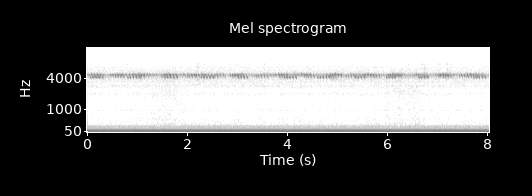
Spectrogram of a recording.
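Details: Crickets chirping, played back during a classroom lesson that says crickets talk by chirping and are mostly active at night; thin, high, pulsed chirps come in short repeated bursts over a loud steady low electrical hum.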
